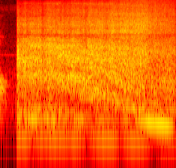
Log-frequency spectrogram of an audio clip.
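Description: Four-engine turboprop hurricane-hunter aircraft passing low overhead: a loud, steady roar of its engines and propellers with a low drone, cutting in suddenly a quarter second in.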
